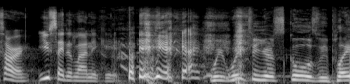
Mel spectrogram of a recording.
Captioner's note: laughter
